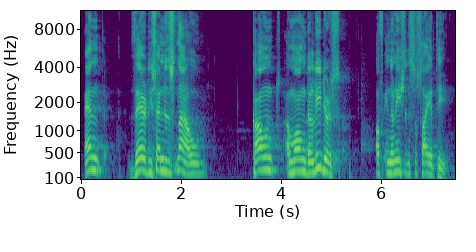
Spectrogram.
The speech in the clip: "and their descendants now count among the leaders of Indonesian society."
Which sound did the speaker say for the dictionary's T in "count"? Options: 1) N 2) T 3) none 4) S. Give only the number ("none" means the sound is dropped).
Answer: 2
